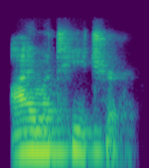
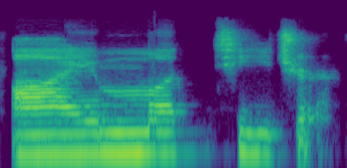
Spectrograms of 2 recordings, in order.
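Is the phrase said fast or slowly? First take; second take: fast; slow. First: The phrase is said quickly and fluently. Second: The phrase is said slowly, in slow motion. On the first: "when they speak fluently or fast" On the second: "I'm going to do that slow motion"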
